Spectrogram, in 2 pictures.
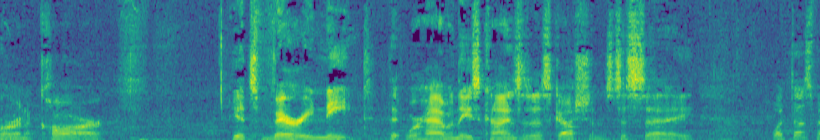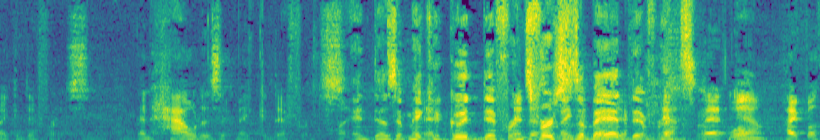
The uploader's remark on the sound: From the show floor at EMS Today.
